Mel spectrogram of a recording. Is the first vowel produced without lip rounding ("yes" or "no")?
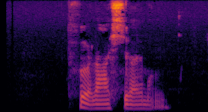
yes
